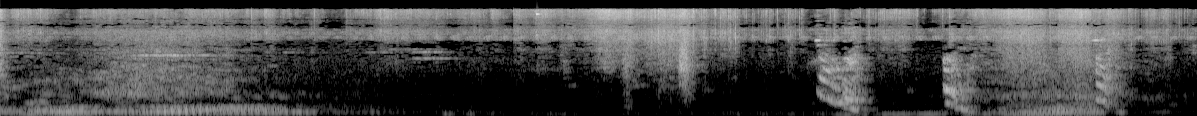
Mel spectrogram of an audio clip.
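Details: Pet dog crying because its owner does not stay home, giving two high, sharply falling whines in quick succession after a stretch of low rumbling background noise and a man's voice.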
